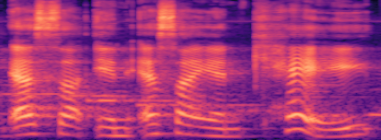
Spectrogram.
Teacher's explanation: What happens is that if a single letter N grapheme is followed by the K, then the phonology, the sound we make, is that ing, like is in sing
